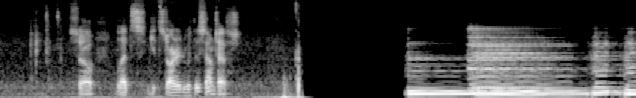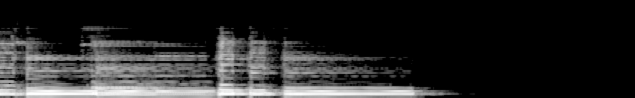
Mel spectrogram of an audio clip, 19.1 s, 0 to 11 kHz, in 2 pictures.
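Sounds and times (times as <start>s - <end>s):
electric guitar chords strummed: 6.1s - 16.0s.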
